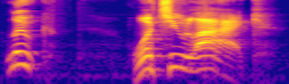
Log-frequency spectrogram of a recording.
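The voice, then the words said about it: Thick Texas drawl impression. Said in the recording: “he had a thick Texas accent ... I'm going to sort of do my impression of Coach Tatum ... he had that Texas drawl”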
